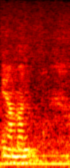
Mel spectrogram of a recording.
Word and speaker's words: Ammon: Arthur Ammon, or Ammon is the way he pronounced it.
